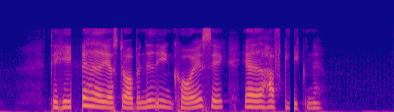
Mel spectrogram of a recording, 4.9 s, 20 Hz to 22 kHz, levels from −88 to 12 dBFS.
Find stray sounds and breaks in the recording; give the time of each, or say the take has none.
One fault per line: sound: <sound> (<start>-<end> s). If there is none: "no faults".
sound: dropout (0.9-1.0 s)
sound: dropout (3.6-3.7 s)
